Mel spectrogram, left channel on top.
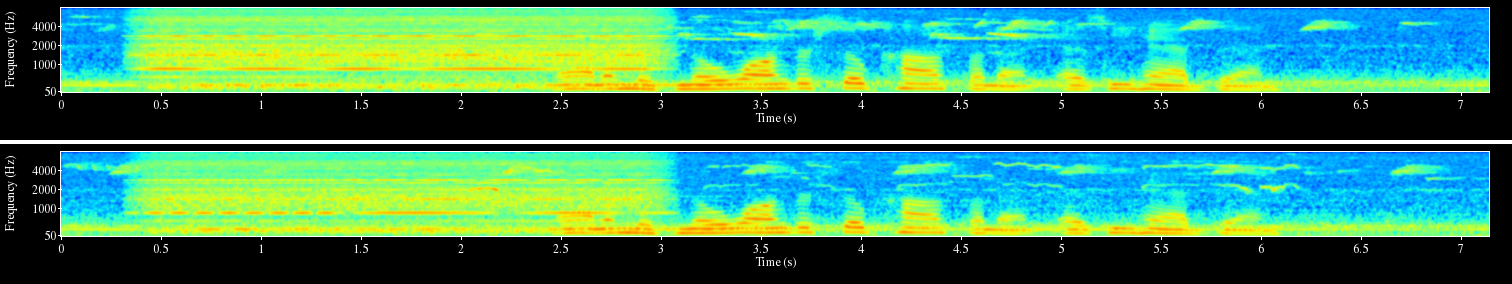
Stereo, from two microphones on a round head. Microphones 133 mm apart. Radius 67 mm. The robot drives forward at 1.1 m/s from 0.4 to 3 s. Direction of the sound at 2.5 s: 65° left (ahead or behind).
